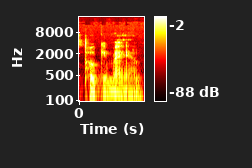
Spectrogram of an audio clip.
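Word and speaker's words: Pokémon: You pronounce it wrong. It's Pokemon.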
